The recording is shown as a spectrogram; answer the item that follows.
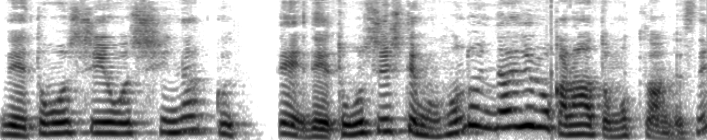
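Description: A woman speaks at a very fast pace, her pitch swinging very widely. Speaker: former civil servant, side-business and real estate coach. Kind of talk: live-streamed solo talk. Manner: many fillers, conversational.

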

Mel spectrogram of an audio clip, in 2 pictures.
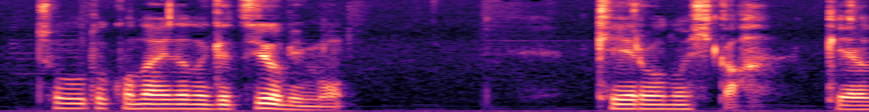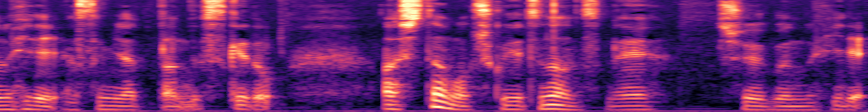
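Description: A man speaks in a relaxed, somewhat breathy voice, fairly low in pitch and dark and mellow in tone, with lively intonation and big swings in loudness. He leaves long, frequent pauses, and the recording is very clean with a silent background. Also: moderate pace. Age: 30s. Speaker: podcast host. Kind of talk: casual solo podcast talk. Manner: relaxed, many fillers.

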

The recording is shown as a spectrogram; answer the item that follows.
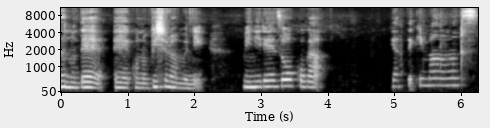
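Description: At a very slow pace, a woman speaks in a dark, mellow tone. Her pitch is fairly high. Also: ordinary pitch variation. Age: 30s. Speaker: podcast host. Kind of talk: casual chat; reading aloud. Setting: live stream. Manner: frequent fillers.

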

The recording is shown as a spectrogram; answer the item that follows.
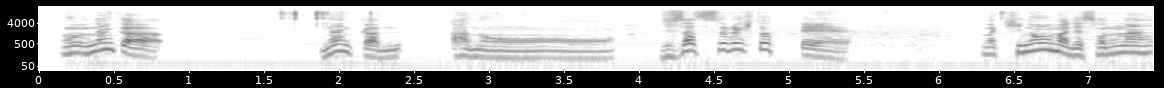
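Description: A man's voice swings very widely in pitch, with a dry, close sound and no echo. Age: 30s. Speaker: podcaster. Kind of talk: casual chat. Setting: outdoors.

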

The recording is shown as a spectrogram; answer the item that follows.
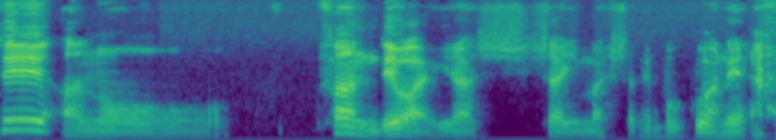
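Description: In a dry, close recording without any echo, a man talks using lively intonation. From Japan. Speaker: podcaster. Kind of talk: casual chat. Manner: light, breezy.

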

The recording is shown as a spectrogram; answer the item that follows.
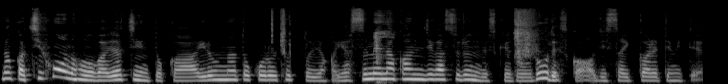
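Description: A woman's medium-pitched voice has a dark, mellow tone and ordinary pitch variation, with big swings in loudness. She talks at a fairly quick pace with hardly any pauses, in a very clean recording with a silent background and a dry, close sound with no echo. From western Japan, Kansai area, rural. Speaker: office worker on remote work. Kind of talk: casual chat.

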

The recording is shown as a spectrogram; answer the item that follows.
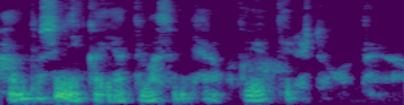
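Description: A man is speaking in a dark, mellow tone. His voice is somewhat breathy. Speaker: company employee, technical college graduate. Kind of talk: casual conversation. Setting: joined livestream as speaker.

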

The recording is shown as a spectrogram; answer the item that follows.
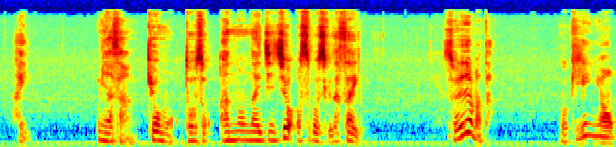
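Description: A woman with a Kansai accent speaks at a fairly quick pace in a medium pitch, her dark, mellow tone somewhat breathy, with ordinary pitch variation, big swings in loudness, and long, frequent pauses. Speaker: podcaster. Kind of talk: casual monologue.

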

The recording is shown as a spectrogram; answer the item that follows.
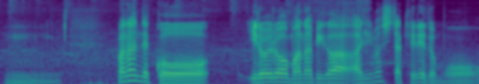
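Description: A man speaks at a moderate pace with lively intonation, in a normal speaking voice. The sound is dry and close with no echo, over a quiet background. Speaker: MBA student podcaster. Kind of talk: casual solo podcast monologue. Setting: outdoors. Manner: rambling, filler-heavy, chatty.

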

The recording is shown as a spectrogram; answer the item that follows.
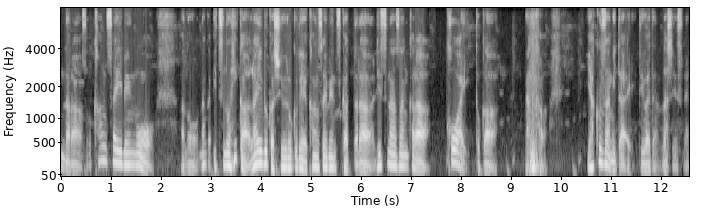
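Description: A man's medium-pitched, dark, mellow, somewhat breathy voice with very wide pitch swings, at a moderate pace, dry and close with no echo. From Osaka, Kansai (Kyoto side). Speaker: podcast host. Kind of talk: casual solo talk.

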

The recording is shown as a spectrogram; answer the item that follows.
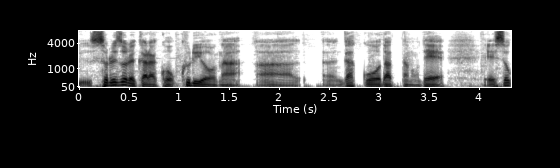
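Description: The voice has vocal fry and very wide pitch swings. The recording is very clean, with a silent background. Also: man. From Shizuoka, Japan. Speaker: podcaster. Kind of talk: casual solo podcast explainer.

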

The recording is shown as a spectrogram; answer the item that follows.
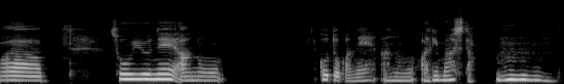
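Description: Talking at a moderate pace, a woman of medium pitch has a dark, mellow tone and fairly even intonation. The sound is dry and close with no echo, and the background is quiet. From Japan, Shizuoka. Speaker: clothing maker and livestreamer. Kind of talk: casual live-stream monologue. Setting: live audio stream. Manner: frequent fillers, meandering.

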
